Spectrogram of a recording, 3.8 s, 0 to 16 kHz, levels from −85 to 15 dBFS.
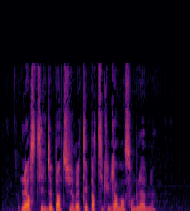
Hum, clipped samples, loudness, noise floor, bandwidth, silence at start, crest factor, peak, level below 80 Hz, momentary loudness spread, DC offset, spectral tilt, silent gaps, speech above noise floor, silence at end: none; under 0.1%; -27 LUFS; -69 dBFS; 11.5 kHz; 0.45 s; 22 dB; -6 dBFS; -54 dBFS; 9 LU; under 0.1%; -4.5 dB/octave; none; 42 dB; 0.7 s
